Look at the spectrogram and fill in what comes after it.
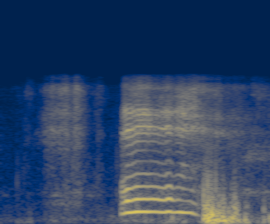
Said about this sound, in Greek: Εντάξει, τώρα θα μου λέει πάλι θα μου λένε οι ακροατές ότι ακούγεται το λαχάνιασμα, αλλά δυστυχώς για να μπορέσω τουλάχιστον να κάνω εκπομπή σήμερα θα πρέπει να την κάνω καθώς περπατάω. Έχει αρκετή ζέστη.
